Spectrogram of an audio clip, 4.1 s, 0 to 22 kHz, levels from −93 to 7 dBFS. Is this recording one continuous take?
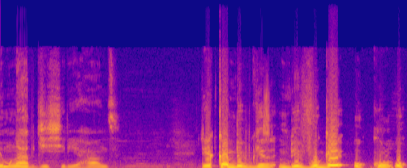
no; 1 cut; at 1.7 s

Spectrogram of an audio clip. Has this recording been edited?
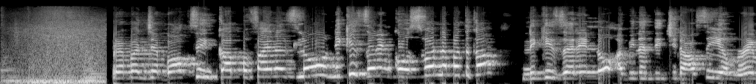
no; 0 cuts

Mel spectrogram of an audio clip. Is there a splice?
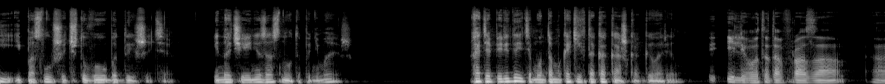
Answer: no; 0 cuts

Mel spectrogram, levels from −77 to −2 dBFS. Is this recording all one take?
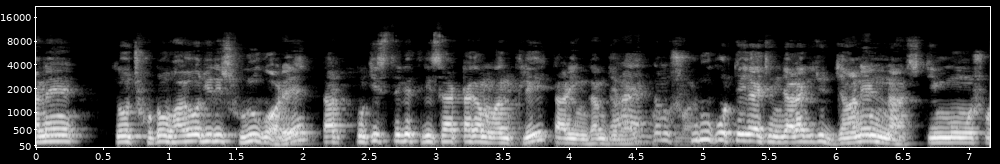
no; 1 cut; at 4.7 s

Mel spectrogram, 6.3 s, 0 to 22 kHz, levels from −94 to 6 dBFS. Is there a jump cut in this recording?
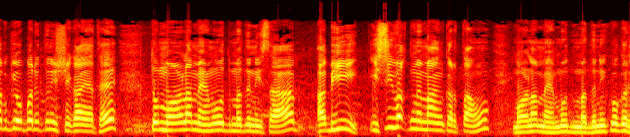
yes; 1 cut; at 5.0 s

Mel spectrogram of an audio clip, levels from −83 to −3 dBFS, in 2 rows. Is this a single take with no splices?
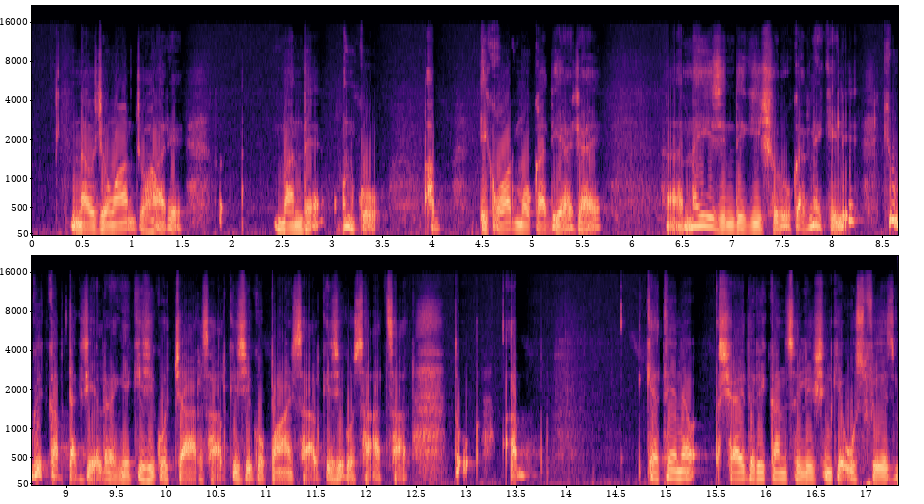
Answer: no; 1 cut; at 1.3 s

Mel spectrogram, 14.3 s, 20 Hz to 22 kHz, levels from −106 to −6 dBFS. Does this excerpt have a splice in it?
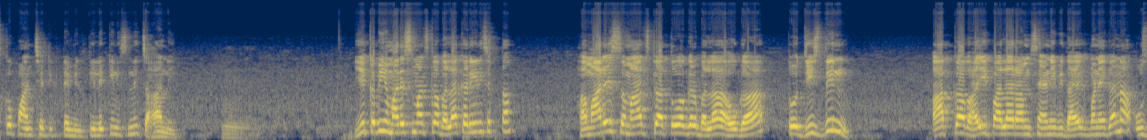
no; 0 cuts

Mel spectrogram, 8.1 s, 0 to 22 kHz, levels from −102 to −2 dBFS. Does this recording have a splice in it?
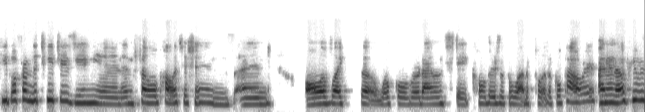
no; 0 cuts

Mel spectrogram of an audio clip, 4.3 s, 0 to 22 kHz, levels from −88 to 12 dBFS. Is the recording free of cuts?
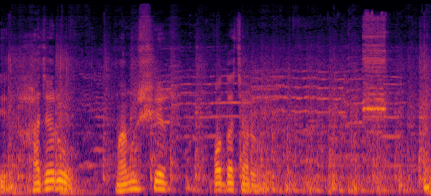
yes; 0 cuts

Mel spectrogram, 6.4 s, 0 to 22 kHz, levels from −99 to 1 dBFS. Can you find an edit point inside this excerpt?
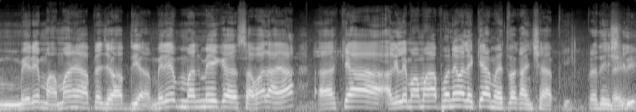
yes; 1 cut; at 3.0 s

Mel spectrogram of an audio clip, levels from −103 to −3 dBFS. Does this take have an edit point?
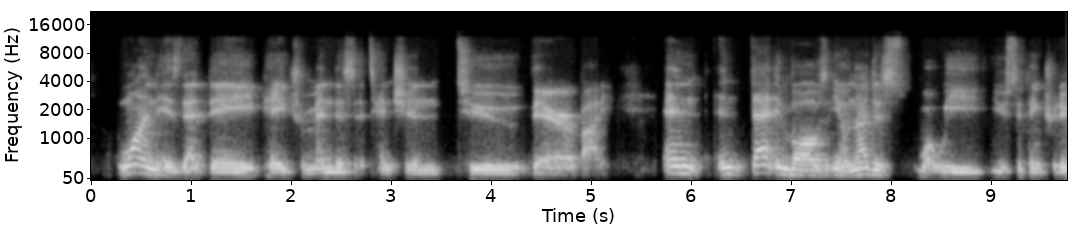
no; 0 cuts

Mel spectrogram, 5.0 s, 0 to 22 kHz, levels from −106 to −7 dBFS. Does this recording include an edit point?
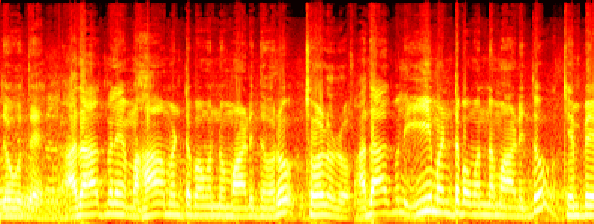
yes; 1 cut; at 2.7 s

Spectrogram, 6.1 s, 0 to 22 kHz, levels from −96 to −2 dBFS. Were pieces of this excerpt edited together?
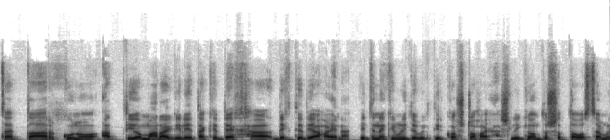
no; 0 cuts

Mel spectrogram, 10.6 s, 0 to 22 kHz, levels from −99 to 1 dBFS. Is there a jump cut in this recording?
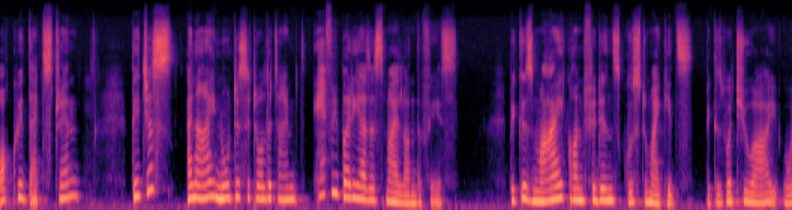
no; 0 cuts

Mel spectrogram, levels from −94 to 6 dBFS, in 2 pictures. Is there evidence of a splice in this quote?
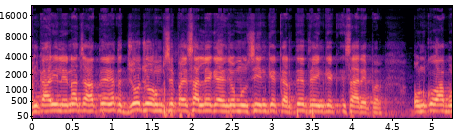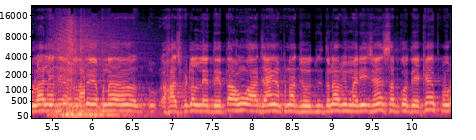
yes; 1 cut; at 5.7 s

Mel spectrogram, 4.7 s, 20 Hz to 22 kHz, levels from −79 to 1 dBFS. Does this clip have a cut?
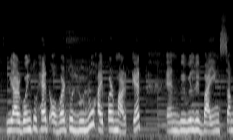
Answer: no; 0 cuts

